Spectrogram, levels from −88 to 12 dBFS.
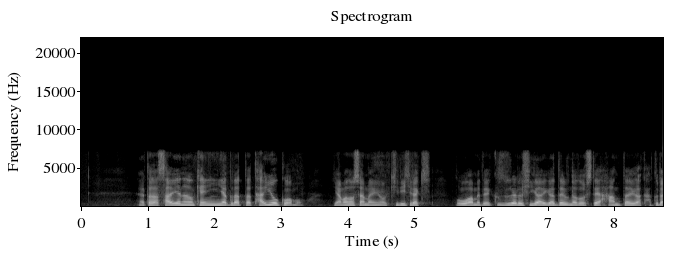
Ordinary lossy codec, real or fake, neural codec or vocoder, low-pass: none; fake; codec, 16 kHz, 4 kbps, FunCodec, trained on LibriTTS, 50 frames a second; 7.2 kHz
